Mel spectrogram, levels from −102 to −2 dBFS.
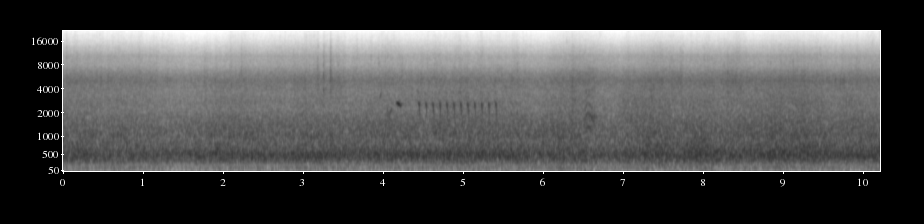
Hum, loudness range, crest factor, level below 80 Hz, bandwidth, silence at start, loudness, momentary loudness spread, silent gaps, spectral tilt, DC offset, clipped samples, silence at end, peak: none; 2 LU; 16 dB; -54 dBFS; 16.5 kHz; 0 s; -23 LUFS; 4 LU; none; -2.5 dB/octave; under 0.1%; under 0.1%; 0 s; -8 dBFS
